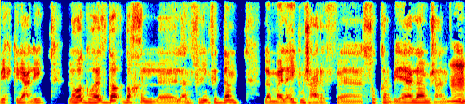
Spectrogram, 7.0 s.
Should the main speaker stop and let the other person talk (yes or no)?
yes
